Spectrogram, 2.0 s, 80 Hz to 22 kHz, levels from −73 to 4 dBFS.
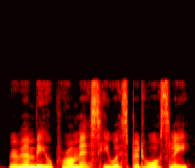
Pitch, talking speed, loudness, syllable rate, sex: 180 Hz, 185 wpm, -16 LUFS, 8.0 syllables/s, female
